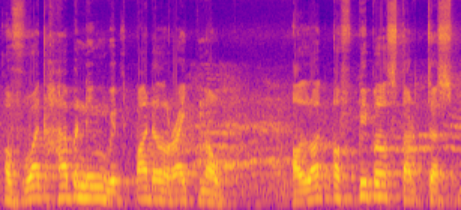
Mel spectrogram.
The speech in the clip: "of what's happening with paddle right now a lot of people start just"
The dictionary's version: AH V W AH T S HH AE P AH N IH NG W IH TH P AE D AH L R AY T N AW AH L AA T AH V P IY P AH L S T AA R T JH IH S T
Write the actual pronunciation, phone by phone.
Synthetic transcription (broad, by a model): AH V W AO T HH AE P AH N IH NG W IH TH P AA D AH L R AY T N AW AH L AA T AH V P IY P AH L S T AA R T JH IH S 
